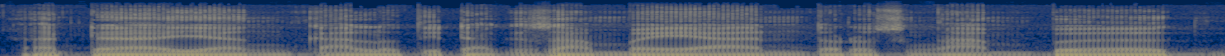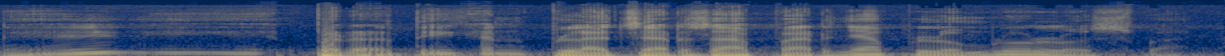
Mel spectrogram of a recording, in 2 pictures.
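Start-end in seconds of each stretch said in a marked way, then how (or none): none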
